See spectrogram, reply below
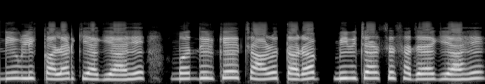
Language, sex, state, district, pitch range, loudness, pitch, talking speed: Hindi, female, Bihar, Vaishali, 250-280 Hz, -12 LUFS, 270 Hz, 160 wpm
